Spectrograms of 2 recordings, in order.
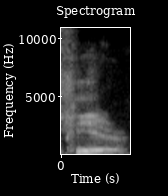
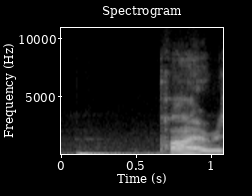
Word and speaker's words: PYR: Well, I think I would go with the Greek as peer. But Pyre sounds more fiery. But I've been calling it Pier. That's Doesn't trip off the tongue well though when you're in English.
